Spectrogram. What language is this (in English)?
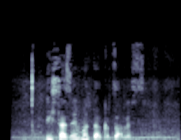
Georgian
